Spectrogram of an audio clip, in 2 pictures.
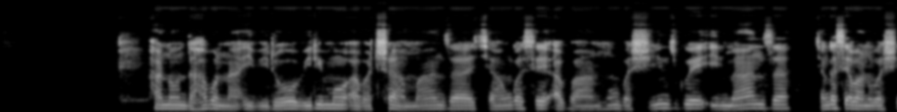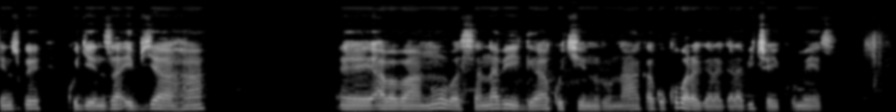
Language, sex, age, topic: Kinyarwanda, female, 18-24, government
